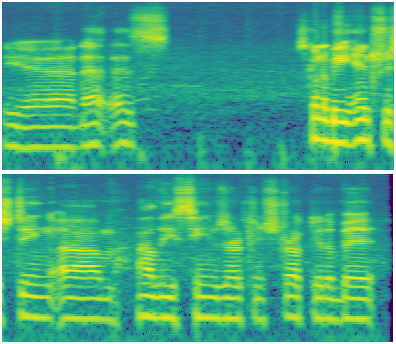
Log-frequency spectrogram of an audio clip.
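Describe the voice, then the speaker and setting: A man's voice: mid-range voice, level tone, unhurried, a bit bright, a little hiss or hum, poor audio. A man giving color commentary on a simulated basketball stream in a laid-back way, breaking down players.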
